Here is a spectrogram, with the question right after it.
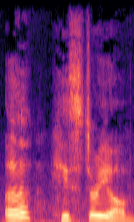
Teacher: Now it could partially be correct if you go back quite a few centuries, but I would say that in modern English we should say a history of, because we can actually hear the H, irrelevant of whether you've got the stress on the first or the second syllable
